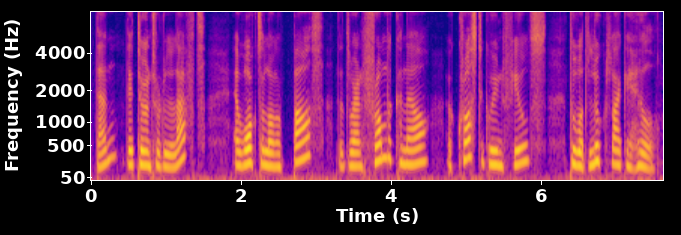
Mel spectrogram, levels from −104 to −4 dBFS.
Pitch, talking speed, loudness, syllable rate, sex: 220 Hz, 205 wpm, -20 LUFS, 5.1 syllables/s, female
